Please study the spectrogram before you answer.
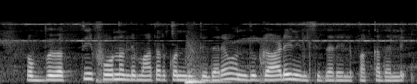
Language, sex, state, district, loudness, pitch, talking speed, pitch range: Kannada, female, Karnataka, Bangalore, -15 LUFS, 205 Hz, 160 wpm, 190-220 Hz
